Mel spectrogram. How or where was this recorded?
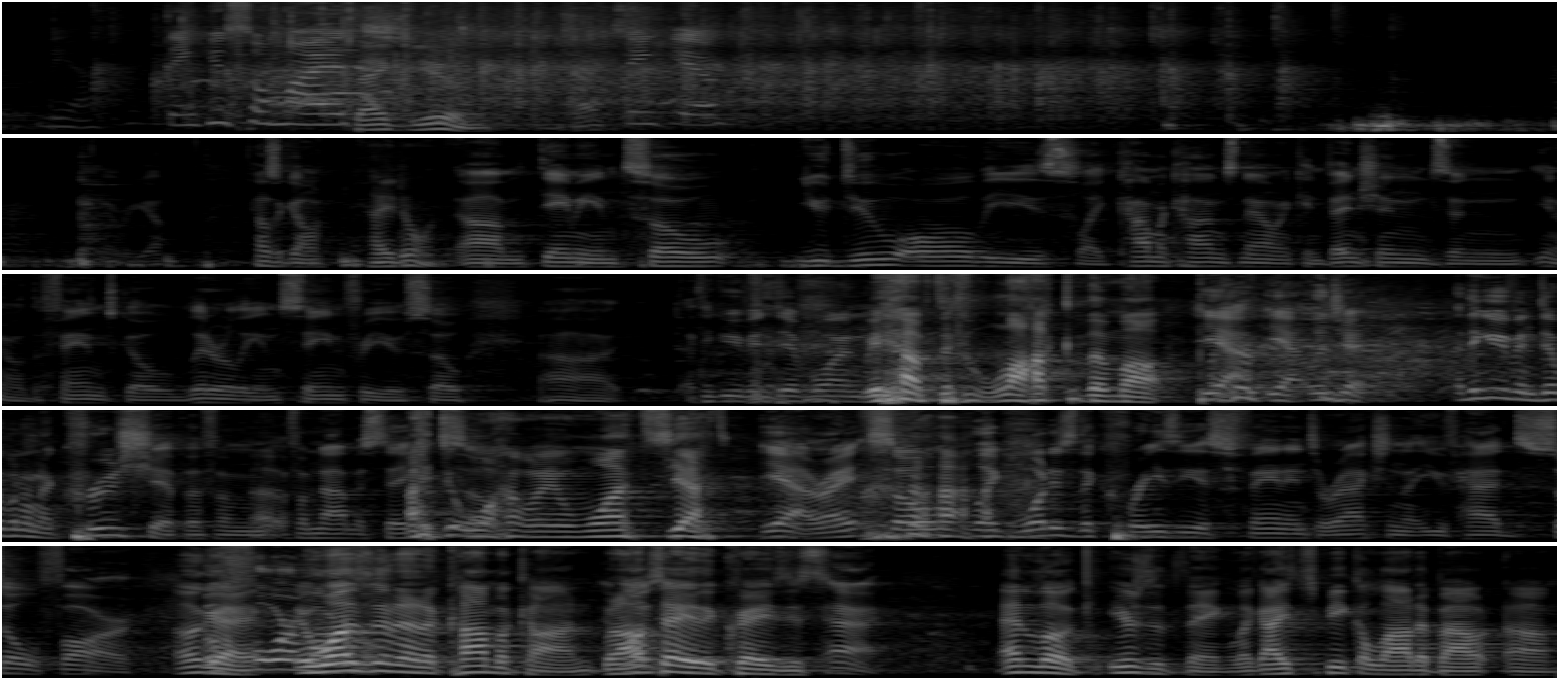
live audience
